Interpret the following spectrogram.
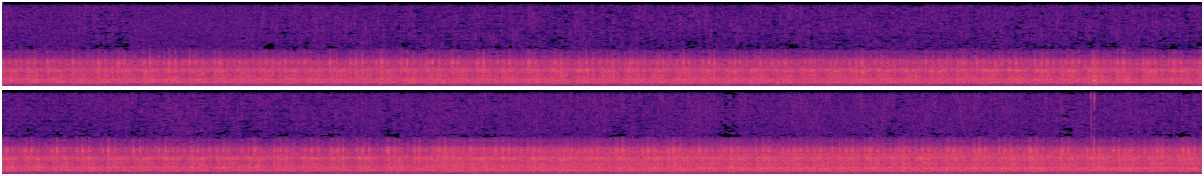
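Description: Small metal lathe running steadily, its motor and drive giving a constant hum of several tones, as it spins glass tubing for a flame-worked joint, with a handheld butane torch burning against the glass.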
